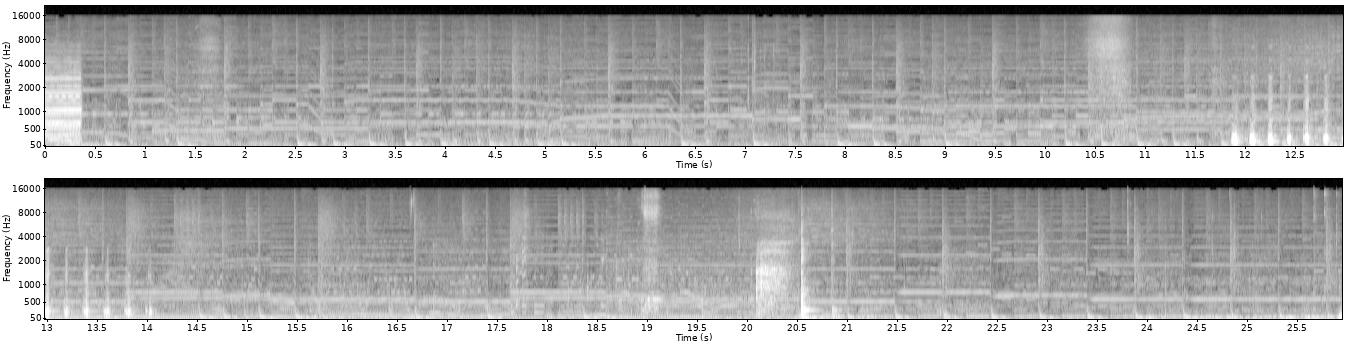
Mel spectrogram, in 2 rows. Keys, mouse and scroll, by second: 25.6 click.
